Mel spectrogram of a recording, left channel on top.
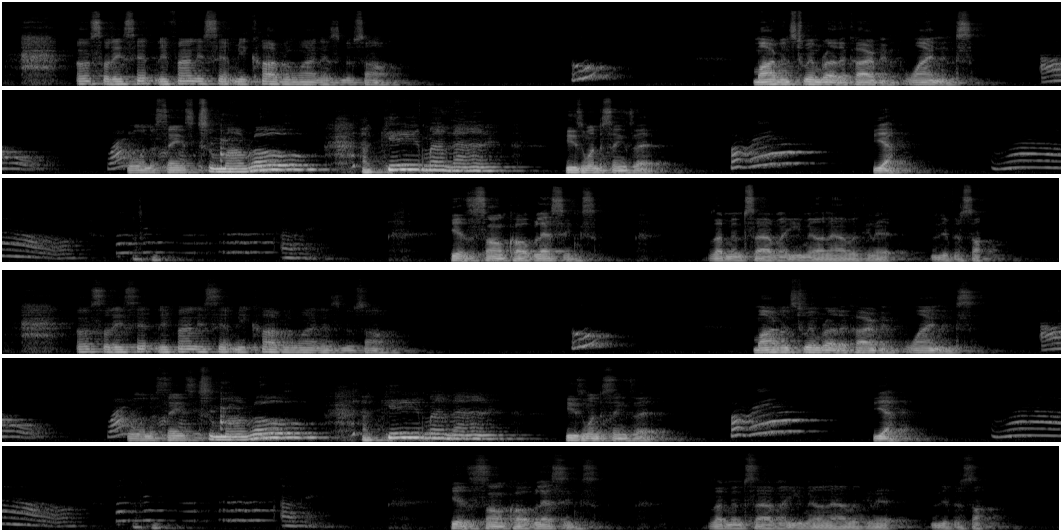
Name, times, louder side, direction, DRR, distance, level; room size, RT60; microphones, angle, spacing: voice 1, 0.2-4.0 7.5-9.7 11.8-15.6 16.2-17.1 19.3-19.6 22.7-22.8 25.1-25.2 25.7-27.1 27.5-27.6 28.2-30.1 30.5-31.0, left 1 dB, 30° left, 8 dB, 1.6 m, -29 dB
voice 2, 5.7-6.1 10.4-11.0 11.6-12.7 17.9-18.6 20.5-21.9, equal, 5° right, 1 dB, 1.7 m, -40 dB
voice 3, 22.3-24.4, right 1 dB, 30° right, 6 dB, 4.0 m, -48 dB
24.0 x 13.5 x 8.6 m, 0.64 s
head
